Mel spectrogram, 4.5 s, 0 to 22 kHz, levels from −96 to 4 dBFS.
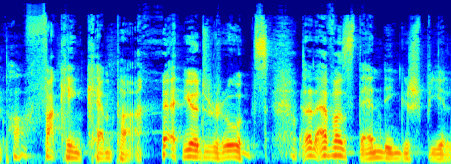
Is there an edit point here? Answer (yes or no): yes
